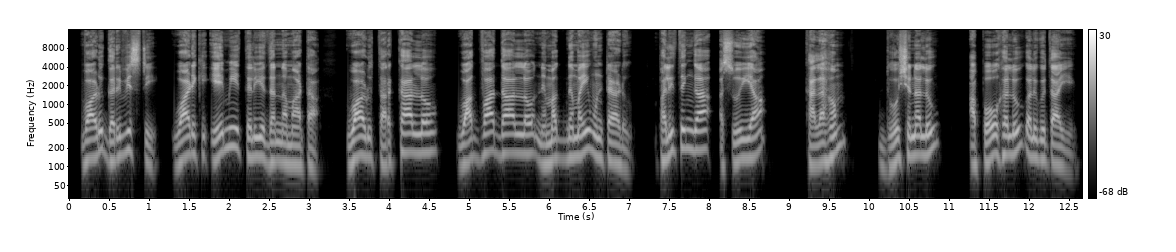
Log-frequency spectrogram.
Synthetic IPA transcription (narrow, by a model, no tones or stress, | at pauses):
ʋaːɽuɡɐɾiʋisʈi | ʋaːɽikiʔe̞ːmiːt̪e̞lijɐd̪ɐnːɐmaːʈɐ̰ | ʋaːɽut̪ɐɾkaːlːo̞ː | ʋaːɡʋaːd̪ʱaːlːo̞ːnimɐɡ̚nɐmɐjuɳʈaːɽu | pɐlit̪ɐŋɡaːɐsuːjaː | kɐlɐɦɐm | d̪uːʂɐnɐlu | ɐpɔːɦɐlukɐluɡut̪̬aːji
